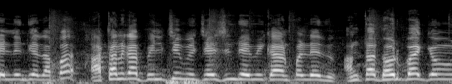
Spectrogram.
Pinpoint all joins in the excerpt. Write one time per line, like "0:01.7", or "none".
0:03.4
